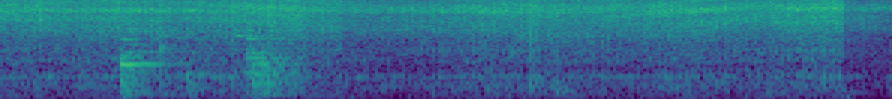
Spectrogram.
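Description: Boiled whole green peas sautéing in a pan for samosa filling, a steady bright sizzle with a few scraping stirs and clinks near the start and end.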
